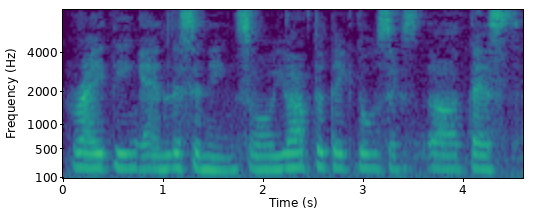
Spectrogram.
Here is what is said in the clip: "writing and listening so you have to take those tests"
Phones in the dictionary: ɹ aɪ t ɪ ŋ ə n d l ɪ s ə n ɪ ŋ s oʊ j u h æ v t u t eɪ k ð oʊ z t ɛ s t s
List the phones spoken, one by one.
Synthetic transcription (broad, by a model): ɹ aɪ t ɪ ŋ ə n d l ɪ s ə n ɪ ŋ s oʊ j u h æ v t u t eɪ k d oʊ s t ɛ s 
